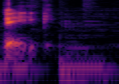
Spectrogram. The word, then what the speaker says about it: Baek: I could I'm hoping I kept going from back to bake it's bagged I hear it all the time I hear it all the time but I can't help but pronounce it bake well that's gonna be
